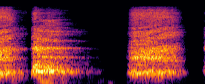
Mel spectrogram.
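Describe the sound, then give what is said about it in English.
A demonstration of breathing in and then letting the breath out passively, heard as a few close, clear breathy hisses with no talk. One longer breath fades away gradually, and a steadier one follows after a short silence. “The difference would be if I breathe in and then relax on the exhale,”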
